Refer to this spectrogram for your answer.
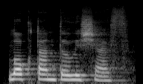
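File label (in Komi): локтан тӧлысяс, Komi, female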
